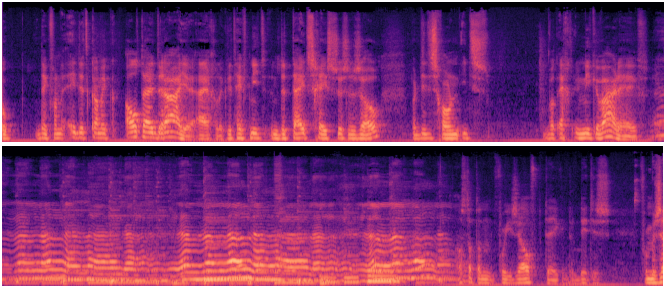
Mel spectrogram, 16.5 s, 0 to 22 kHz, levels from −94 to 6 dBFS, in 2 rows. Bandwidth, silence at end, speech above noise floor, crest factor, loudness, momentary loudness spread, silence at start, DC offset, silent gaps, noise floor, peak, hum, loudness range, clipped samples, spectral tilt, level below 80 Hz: 17.5 kHz; 0 s; 22 dB; 16 dB; -18 LUFS; 14 LU; 0 s; under 0.1%; none; -39 dBFS; -2 dBFS; none; 5 LU; under 0.1%; -5.5 dB/octave; -40 dBFS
